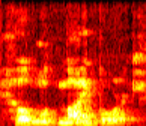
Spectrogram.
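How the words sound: The name is pronounced the English way.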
